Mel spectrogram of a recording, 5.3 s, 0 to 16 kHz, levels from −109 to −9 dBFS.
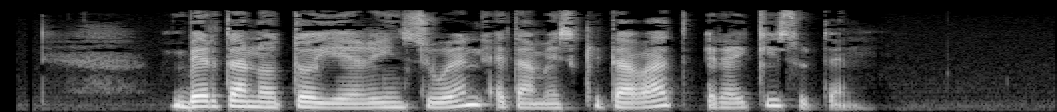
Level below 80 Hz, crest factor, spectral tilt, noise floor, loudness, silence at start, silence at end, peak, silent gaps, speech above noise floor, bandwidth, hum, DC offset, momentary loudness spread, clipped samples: -64 dBFS; 22 dB; -5.5 dB/octave; -70 dBFS; -22 LUFS; 0.85 s; 1.05 s; -2 dBFS; none; 49 dB; 11.5 kHz; none; under 0.1%; 10 LU; under 0.1%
